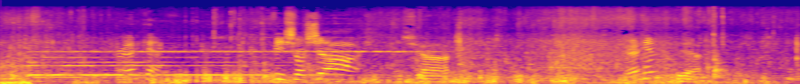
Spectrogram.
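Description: Wind buffeting the microphone and water noise on a boat at sea. A steady pitched whine runs for the first three seconds or so, and brief wavering voice sounds come about three seconds in and again near the end.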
